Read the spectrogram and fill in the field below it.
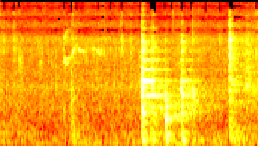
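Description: Mixed vegetables with peas and freshly added cabbage being stirred in a pan for vegetable pulao: soft sizzling with a few sharp scraping stirs and spoon knocks, close and fairly quiet, with no talking.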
